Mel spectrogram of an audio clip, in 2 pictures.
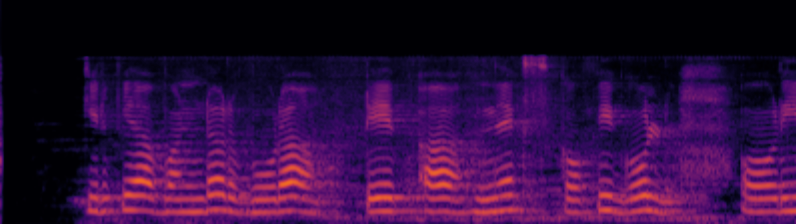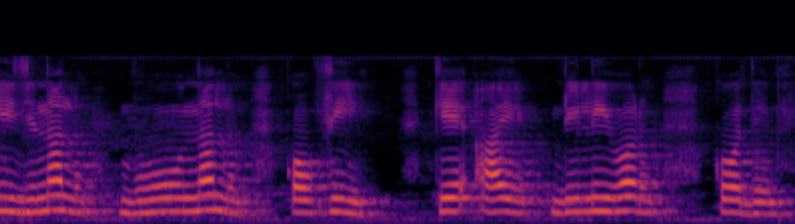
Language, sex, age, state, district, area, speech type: Maithili, female, 18-30, Bihar, Madhubani, rural, read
